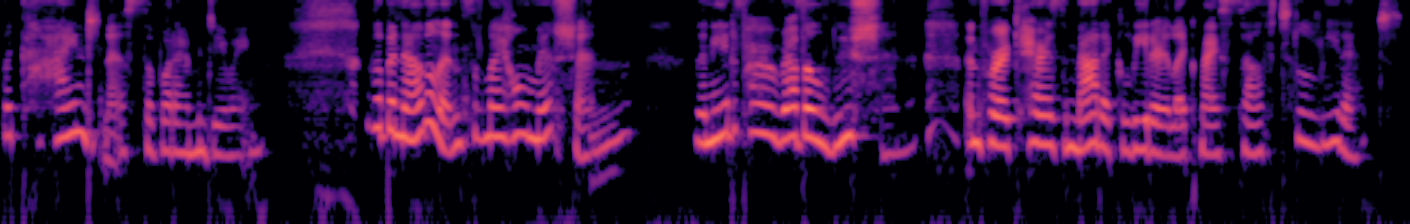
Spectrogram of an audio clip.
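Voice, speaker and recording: A woman's voice: fairly high pitch, normal speed, darkish tone, close to an everyday voice. A woman playing a charismatic, smugly menacing cult leader in a dramatic audio roleplay, speaking in a pompous, articulate and condescendingly persuasive way. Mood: smug condescension.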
